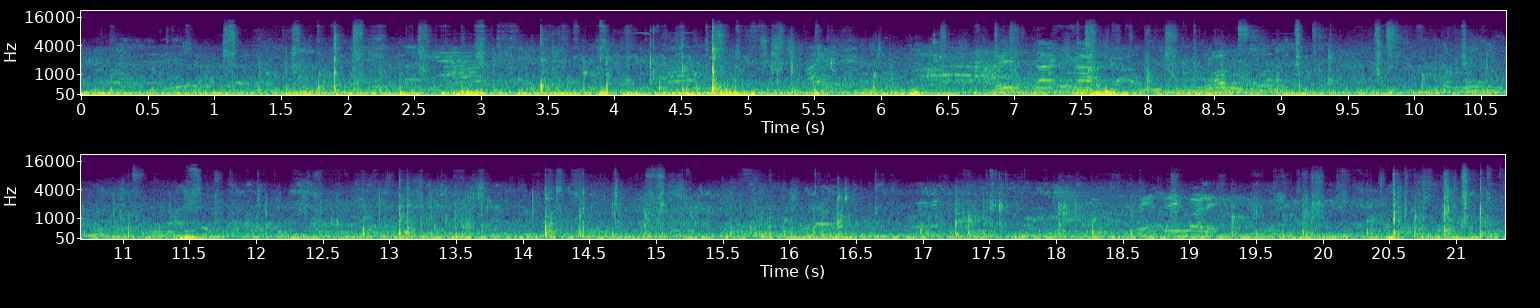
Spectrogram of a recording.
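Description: Tennis balls are struck by rackets with sharp pops.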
